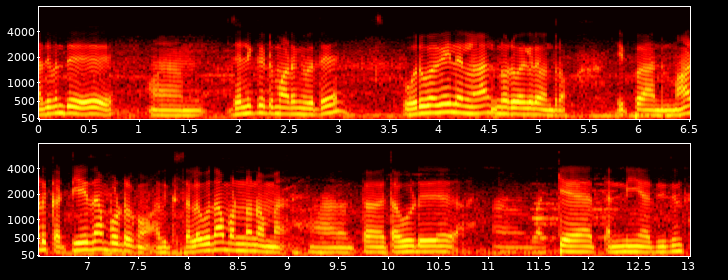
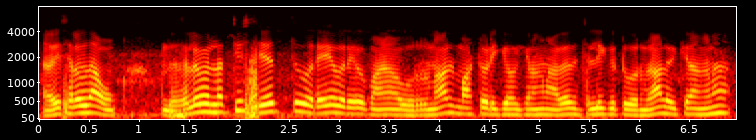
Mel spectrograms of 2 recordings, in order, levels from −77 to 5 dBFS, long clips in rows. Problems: background sounds at intervals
